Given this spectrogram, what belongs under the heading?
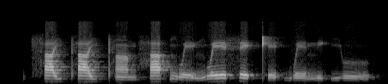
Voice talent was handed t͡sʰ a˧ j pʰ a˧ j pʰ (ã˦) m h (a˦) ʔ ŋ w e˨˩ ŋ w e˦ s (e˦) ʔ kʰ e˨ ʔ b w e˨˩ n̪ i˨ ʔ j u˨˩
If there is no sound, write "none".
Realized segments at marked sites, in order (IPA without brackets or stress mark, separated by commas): ã˧, a˦, e˦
